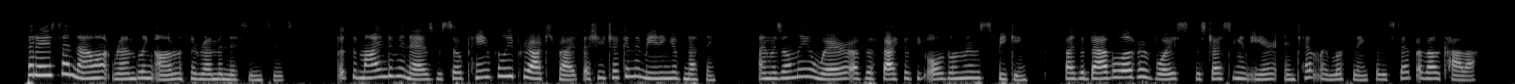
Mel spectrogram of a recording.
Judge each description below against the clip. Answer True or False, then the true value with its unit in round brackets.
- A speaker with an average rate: False (215 wpm)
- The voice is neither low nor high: False (270 Hz)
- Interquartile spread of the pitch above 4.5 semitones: False (4.0 semitones)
